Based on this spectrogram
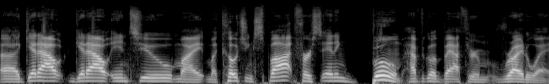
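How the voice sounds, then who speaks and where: The voice has an animated tone and ordinary pitch variation, moving at a moderate pace with hardly any pauses on a very clean recording against a silent background. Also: man, fairly high pitch for a man. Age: 30s. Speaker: podcast host. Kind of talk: comedic rant. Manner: loud.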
